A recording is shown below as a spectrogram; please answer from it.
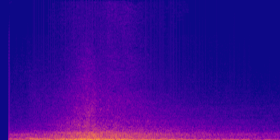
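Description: Cinematic whoosh sound effect with a deep rumble under it. It starts abruptly, swells to its peak within the first second and fades away.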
